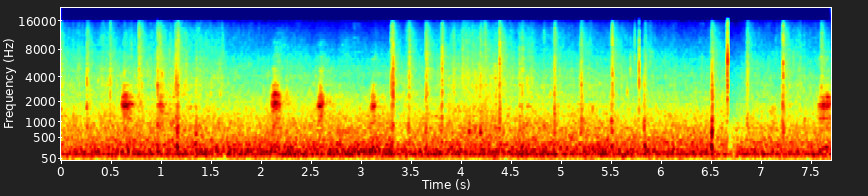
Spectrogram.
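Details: Female mallard quacking nearby while two drakes fight in Botany Pond: a few scattered, nasal quacks about a second apart, set against a steady low hum and sharp splashy clicks.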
